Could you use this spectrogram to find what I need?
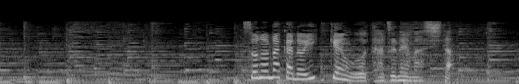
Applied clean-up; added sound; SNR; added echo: none; none; none; none.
